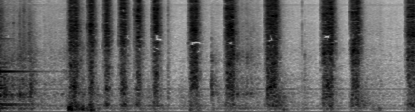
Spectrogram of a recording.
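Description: Aerosol can of anti-corrosion spray fired in short bursts, a quick run of about seven in a second and a half, then five more spaced apart. Rustproofing being sprayed into a car's wheel arch.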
